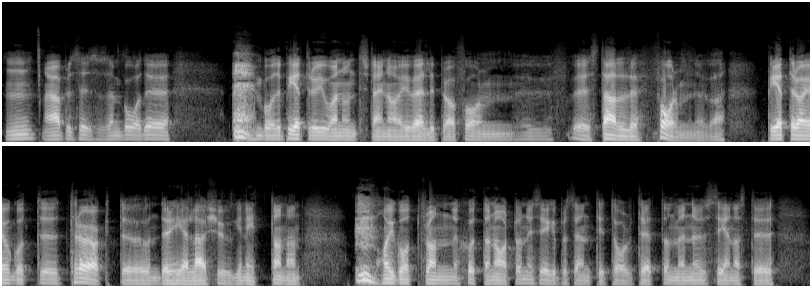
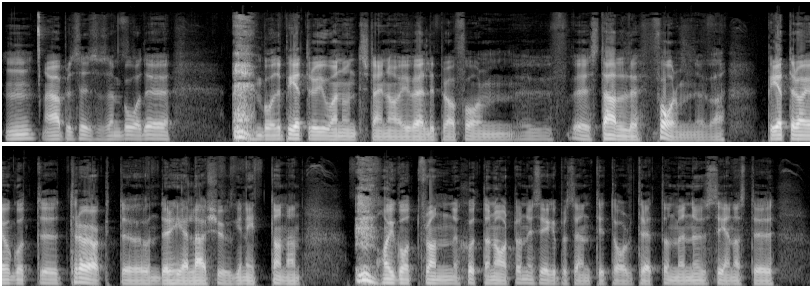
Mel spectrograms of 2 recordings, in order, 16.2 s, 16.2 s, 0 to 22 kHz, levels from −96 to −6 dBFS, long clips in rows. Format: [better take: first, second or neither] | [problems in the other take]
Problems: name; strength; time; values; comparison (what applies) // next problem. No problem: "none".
second | muffled; slightly; fading above 3.5 kHz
